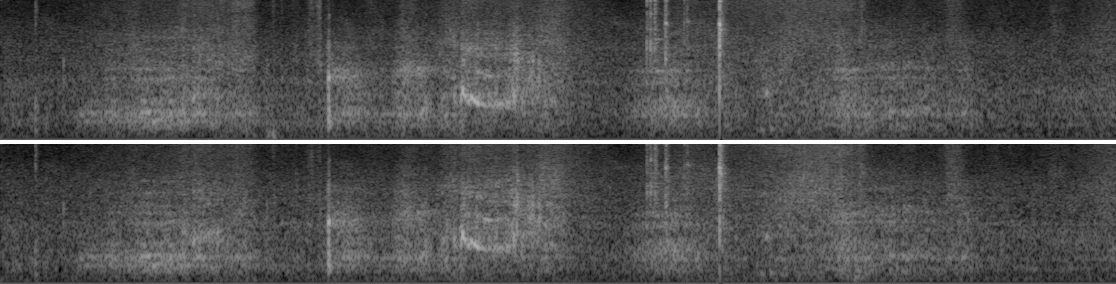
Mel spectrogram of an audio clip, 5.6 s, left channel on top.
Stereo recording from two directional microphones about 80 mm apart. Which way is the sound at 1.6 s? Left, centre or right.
Centre.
